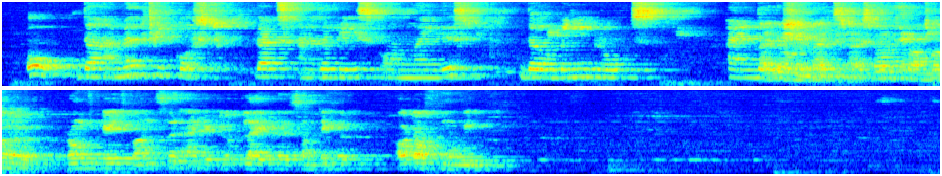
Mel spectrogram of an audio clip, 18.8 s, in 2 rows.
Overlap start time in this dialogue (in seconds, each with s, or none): 7.6 s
